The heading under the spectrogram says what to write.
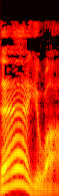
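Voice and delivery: slow, lazy, languid drawl, words drawn out. Reading a story aloud, the narrator voices Draco Malfoy greeting Harry and Ron: Draco Malfoy drawl. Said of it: "he drawled".

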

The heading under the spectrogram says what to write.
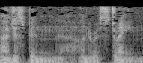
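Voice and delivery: ordinary talk

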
